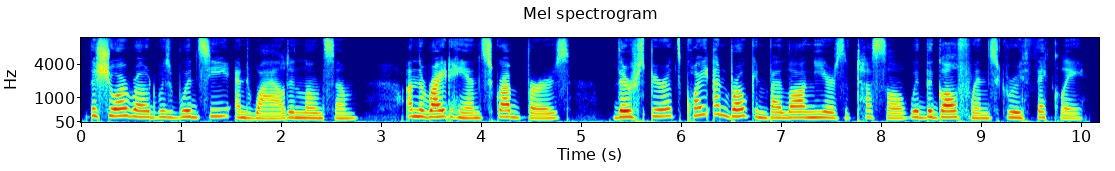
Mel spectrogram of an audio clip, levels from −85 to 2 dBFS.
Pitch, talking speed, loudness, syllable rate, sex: 225 Hz, 175 wpm, -19 LUFS, 4.6 syllables/s, female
